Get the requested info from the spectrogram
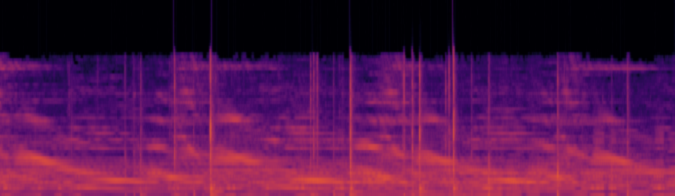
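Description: Hindustani classical accompaniment in raag Bhoopali with no singing: a tanpura drone and sustained harmonium notes under a slow vilambit tabla theka. The tabla's sharp strokes fall throughout, and deep bass strokes ring out in two stretches, about a second in and again around the middle.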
